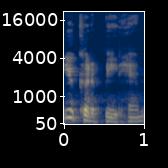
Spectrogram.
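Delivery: ordinary delivery, nothing marked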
